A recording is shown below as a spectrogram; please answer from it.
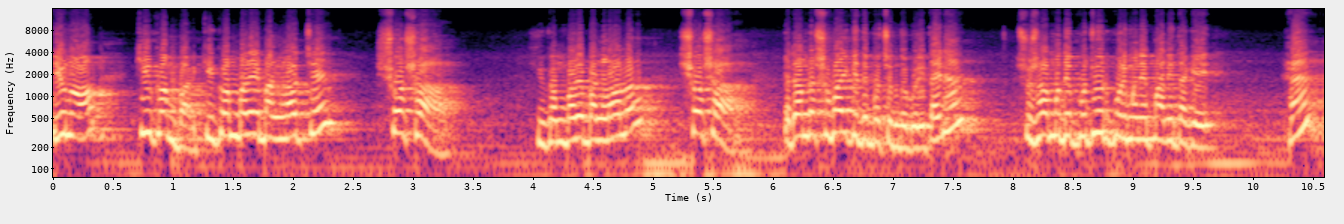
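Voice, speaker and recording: A woman teacher with a Bangladeshi accent, leading a recorded English lesson for children, repeating each word slowly and switching between English and Bengali. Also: sits high, echoey room, rough recording. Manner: slow, repeats words, mixes English and Bengali. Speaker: primary school English teacher.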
